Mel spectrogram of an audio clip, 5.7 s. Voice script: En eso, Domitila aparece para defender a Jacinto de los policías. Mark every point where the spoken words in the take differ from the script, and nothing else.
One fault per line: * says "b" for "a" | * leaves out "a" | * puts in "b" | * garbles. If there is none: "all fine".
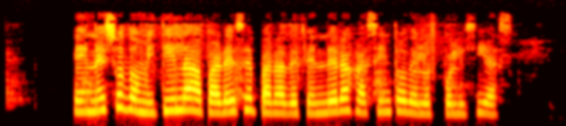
all fine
